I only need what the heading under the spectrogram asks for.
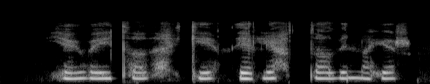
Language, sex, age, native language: Icelandic, female, 13, Icelandic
